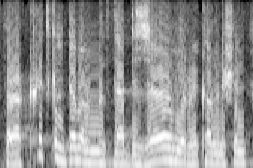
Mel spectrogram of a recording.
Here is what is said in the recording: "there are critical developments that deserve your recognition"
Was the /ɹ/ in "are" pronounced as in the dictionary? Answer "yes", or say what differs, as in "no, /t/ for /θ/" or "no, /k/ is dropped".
yes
